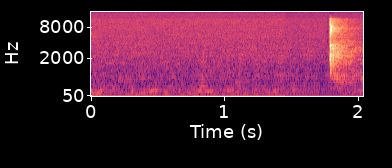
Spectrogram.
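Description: Near silence, with one brief click near the end.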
